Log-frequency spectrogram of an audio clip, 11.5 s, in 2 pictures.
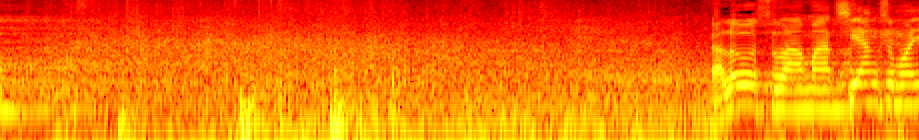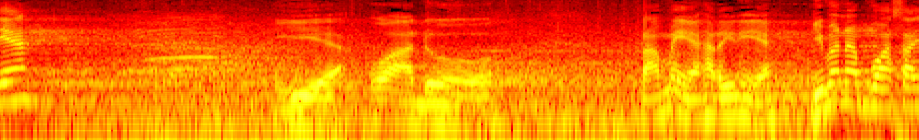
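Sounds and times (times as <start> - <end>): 
audience applause: 0.0 - 4.0
speech: 4.4 - 6.1, 7.5 - 9.0, 9.8 - 11.4.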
